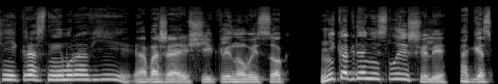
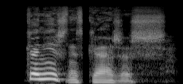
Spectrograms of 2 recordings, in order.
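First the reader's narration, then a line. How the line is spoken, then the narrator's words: Sighing. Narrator (Russian): вздохнул эльф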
